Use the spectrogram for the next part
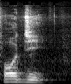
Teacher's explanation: ਜਦੋਂ ਅਸੀਂ ਫੌਜੀ ਬੋਲਦੇ ਹਾਂ ਤਾਂ ਫ ਤੋਂ ਬਾਅਦ ਹਲਕੀ ਜਿਹੀ ਹ ਦੀ ਆਵਾਜ਼ ਆਉਂਦੀ ਹੈ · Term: ਘਨੋੜਾ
